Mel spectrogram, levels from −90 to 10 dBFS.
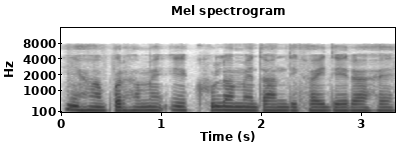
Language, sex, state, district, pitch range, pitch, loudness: Hindi, male, Himachal Pradesh, Shimla, 135-145 Hz, 140 Hz, -18 LUFS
